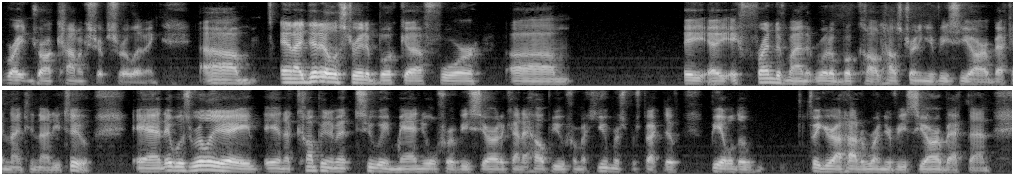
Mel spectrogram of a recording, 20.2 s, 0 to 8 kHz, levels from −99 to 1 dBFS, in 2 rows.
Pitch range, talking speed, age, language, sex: 95-130 Hz, 210 wpm, 40-59, English, male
